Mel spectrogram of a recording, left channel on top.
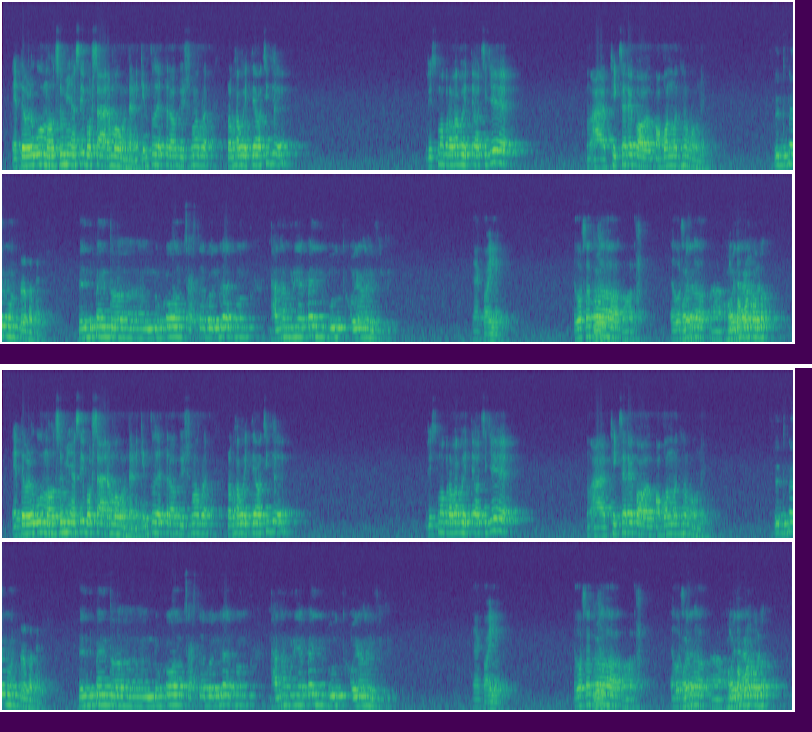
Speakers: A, on the left (about 65°); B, on the left (about 85°).
A: ଏତେବେଳକୁ ମୌସୁମୀ ଆସି ବର୍ଷା ଆରମ୍ଭ ହୁଅନ୍ତାଣି କିନ୍ତୁ ଏଥର ଗ୍ରୀଷ୍ମ ପ୍ର ପ୍ରଭାବ ଏତେ ଅଛି ଯେ ଗ୍ରୀଷ୍ମ ପ୍ରଭାବ ଏତେ ଅଛି ଯେ ଆ ଠିକ ସେରେ ପ-ପବନ ମଧ୍ୟ ହୋଉନାହିଁ।
B: ସେଇଥିପାଇଁ ମୋ
A: କଥା
B: ସେଇଥିପାଇଁ ତ ଲୋକ ଚାଷ କରିବା ଏବଂ ଧାନ ବୁଣିବା ପାଇଁ ବୋହୁତ ହଇରାଣ ହେଉଚନ୍ତି।
A: ଯାହା କହିଲେ ଏ ବର୍ଷ
B: ହଇ
A: ତହ ଘ ଏବ ବର୍ଷ
B: ହଇରାଣ
A: ତ ଆଁ କି
B: ହଇରାଣ
A: ପବନ
B: ହବା
A: ଗୋ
